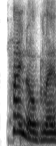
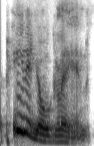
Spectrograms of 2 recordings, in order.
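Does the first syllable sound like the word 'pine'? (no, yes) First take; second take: yes; no. First: The first syllable sounds like the word pine. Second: The first syllable does not sound like pine. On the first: The name comes from its pine cone shape. The speaker calls it right. "it's spell pine, P-I-N-E-A-L, pineal gland. So it's a pineal gland" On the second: This is how people commonly say it. The speaker calls it wrong. "and not a pineal gland, as people call it"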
